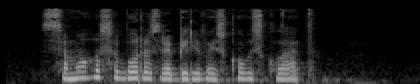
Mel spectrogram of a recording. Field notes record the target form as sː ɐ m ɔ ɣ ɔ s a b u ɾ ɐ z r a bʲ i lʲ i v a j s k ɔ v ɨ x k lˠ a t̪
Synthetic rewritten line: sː a m ɔ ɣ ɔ s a b ɔ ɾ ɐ z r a bʲ i lʲ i v a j s k ɔ v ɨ s k lˠ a t̪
